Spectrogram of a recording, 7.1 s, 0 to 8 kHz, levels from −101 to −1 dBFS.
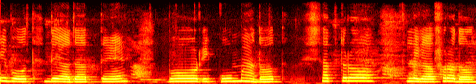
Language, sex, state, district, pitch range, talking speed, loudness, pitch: Chakma, female, Tripura, Dhalai, 240-280 Hz, 75 wpm, -12 LUFS, 265 Hz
